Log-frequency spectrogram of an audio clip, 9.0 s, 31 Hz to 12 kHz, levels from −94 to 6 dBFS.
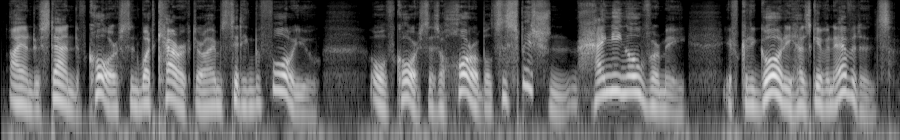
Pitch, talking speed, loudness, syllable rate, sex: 150 Hz, 180 wpm, -20 LUFS, 6.2 syllables/s, male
